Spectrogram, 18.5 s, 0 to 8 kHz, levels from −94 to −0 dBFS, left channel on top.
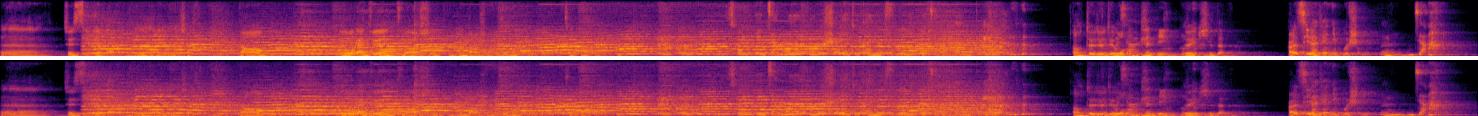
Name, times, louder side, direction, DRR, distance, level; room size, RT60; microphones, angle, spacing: voice 1, 0.0-3.5 4.2-7.9 13.4-15.3 16.1-16.6 17.3-17.5, left 3 dB, 60° left, 10 dB, 0.9 m, -27 dB
sound 1, 1.0-12.5, left 1 dB, 15° left, 1.7 m, -23 dB
voice 2, 3.7-4.1 8.8-12.9 13.9-14.9 16.4-18.1, left 1 dB, 30° left, 6 dB, 1.2 m, -31 dB
19.5 x 9.6 x 5.0 m, 1.2 s
head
